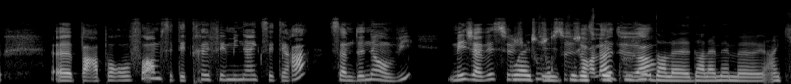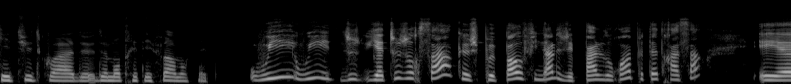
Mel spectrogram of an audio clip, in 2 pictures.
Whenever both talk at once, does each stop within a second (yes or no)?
no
